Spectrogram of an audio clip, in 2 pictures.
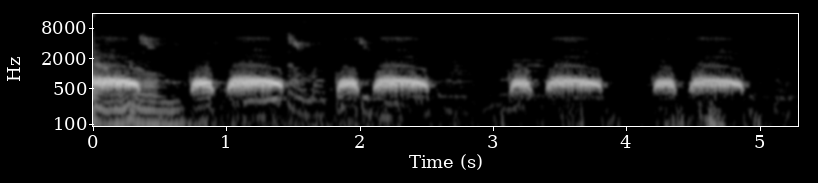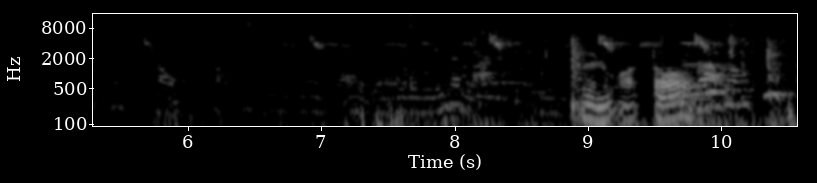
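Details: Spotted dove cooing: a run of soft, low, hollow coos in short bursts over about five seconds, then quieter scattered noises and a few faint sounds.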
